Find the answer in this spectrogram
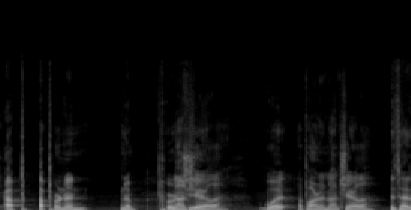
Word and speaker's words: Aparna Nancherla: Aparna Nancherla.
